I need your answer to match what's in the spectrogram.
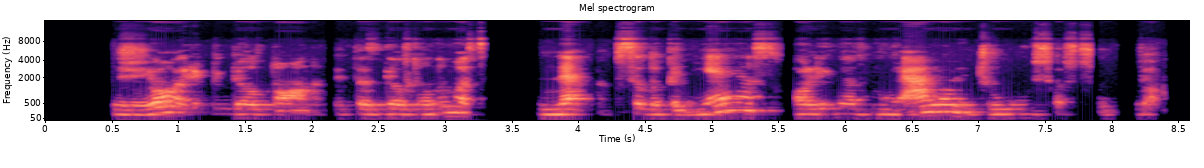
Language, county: Lithuanian, Tauragė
